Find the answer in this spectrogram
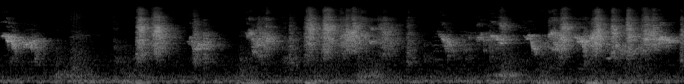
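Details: Several pet budgerigars in a home bird room chatter continuously, harsh buzzy squawks and warbled chirps overlapping in dense bursts throughout, active with the warmer weather.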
